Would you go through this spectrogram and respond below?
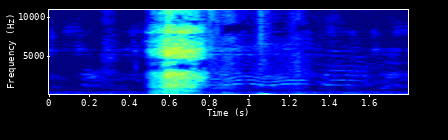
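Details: Single short, sharp sneeze from a baby, followed by a soft breath; the baby is startled by its own sneeze.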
